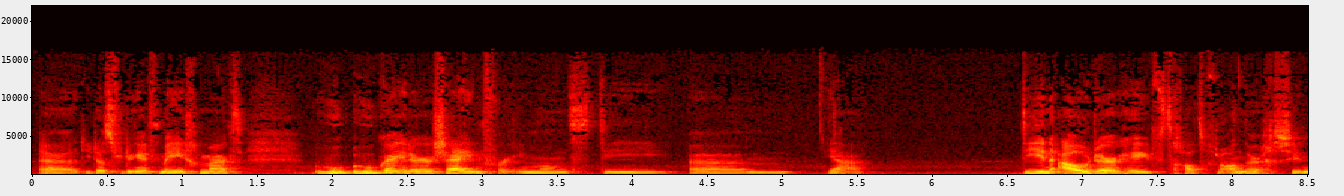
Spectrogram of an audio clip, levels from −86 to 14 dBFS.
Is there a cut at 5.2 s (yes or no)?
yes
